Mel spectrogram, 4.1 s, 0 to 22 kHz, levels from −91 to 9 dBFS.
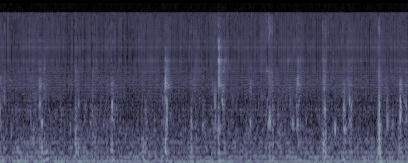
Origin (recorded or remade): remade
